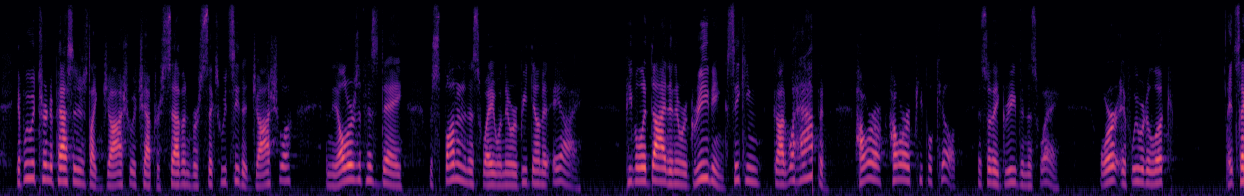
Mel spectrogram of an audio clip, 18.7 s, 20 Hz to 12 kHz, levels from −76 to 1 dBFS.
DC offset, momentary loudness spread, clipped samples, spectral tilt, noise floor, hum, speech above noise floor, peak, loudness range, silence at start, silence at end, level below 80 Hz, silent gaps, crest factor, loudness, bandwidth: under 0.1%; 14 LU; under 0.1%; -4.5 dB/octave; -68 dBFS; 60 Hz at -65 dBFS; 35 dB; -10 dBFS; 5 LU; 0 s; 0 s; -74 dBFS; none; 24 dB; -34 LUFS; 12 kHz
